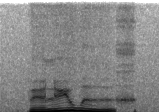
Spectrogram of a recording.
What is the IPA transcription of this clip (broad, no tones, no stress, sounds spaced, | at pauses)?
p ø l y w ɯ x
